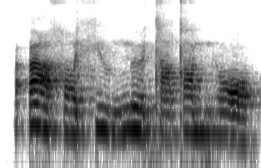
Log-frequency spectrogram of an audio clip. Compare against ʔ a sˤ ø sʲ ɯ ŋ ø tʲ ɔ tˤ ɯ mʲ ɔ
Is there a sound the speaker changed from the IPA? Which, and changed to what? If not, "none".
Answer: none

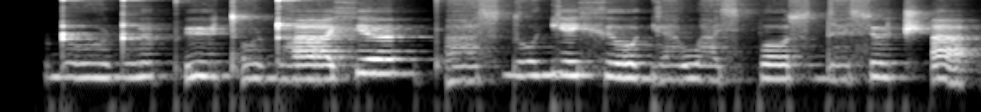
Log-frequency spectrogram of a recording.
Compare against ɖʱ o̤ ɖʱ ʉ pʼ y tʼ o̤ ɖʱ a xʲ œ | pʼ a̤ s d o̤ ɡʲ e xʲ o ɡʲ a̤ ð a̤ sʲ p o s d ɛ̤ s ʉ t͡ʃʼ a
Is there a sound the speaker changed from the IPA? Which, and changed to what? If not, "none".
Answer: ð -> w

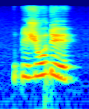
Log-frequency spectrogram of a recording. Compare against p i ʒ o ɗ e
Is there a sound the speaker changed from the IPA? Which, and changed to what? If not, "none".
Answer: none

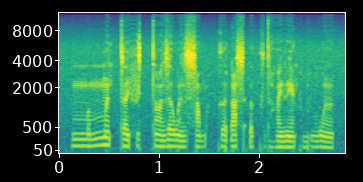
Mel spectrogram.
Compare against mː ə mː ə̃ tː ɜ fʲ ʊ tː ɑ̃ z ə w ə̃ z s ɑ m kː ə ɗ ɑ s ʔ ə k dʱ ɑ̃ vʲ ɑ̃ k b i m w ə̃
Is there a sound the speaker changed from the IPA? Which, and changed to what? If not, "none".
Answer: none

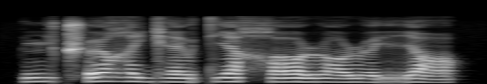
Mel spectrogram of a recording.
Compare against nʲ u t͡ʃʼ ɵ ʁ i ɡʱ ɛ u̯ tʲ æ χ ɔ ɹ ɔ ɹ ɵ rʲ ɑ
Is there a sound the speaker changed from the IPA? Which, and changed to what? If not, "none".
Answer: none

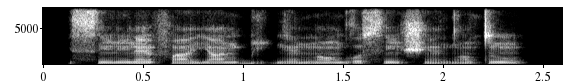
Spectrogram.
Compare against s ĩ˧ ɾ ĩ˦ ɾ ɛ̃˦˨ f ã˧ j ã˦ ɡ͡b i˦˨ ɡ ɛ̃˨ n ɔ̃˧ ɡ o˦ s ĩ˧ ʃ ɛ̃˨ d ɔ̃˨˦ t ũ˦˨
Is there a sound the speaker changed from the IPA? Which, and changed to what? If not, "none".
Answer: none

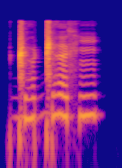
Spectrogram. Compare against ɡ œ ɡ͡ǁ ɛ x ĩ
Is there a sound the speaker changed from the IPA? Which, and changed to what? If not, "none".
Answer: ɡ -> ɡ͡ǁ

